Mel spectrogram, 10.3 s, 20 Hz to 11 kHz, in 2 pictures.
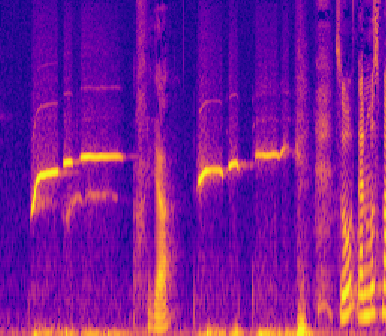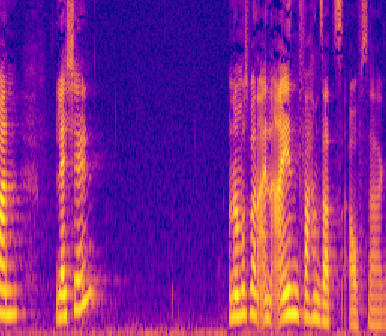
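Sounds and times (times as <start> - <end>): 
person whistling a melody: 0.4 - 1.8, 2.6 - 4.2
speech: 2.0 - 2.4, 4.5 - 6.5, 8.2 - 10.2.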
